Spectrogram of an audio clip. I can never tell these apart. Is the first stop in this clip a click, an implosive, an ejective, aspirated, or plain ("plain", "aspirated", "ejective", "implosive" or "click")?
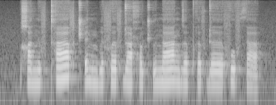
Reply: aspirated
